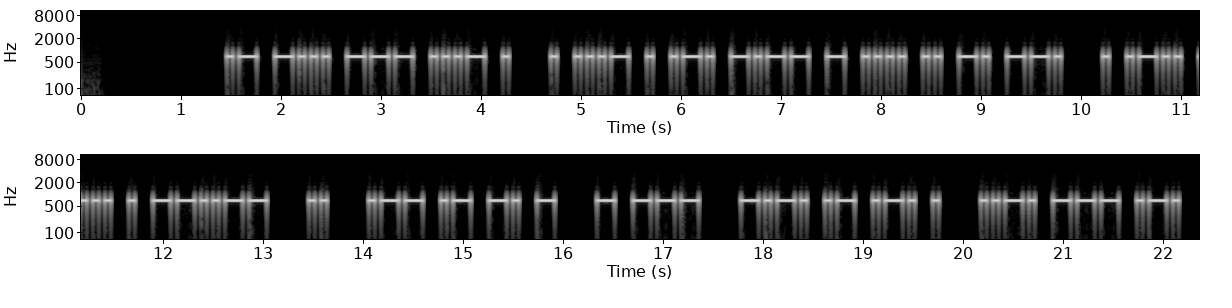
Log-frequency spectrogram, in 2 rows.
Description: Morse code, heard as a keyed tone, about 20 wpm, 700 Hz. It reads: ABOVE EVERYTHING ELSE, I WANT TO CARE FOR
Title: Sentences from Top 1000 Words - Review Part 2 - 20wpm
